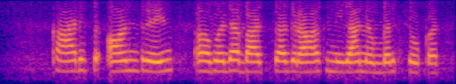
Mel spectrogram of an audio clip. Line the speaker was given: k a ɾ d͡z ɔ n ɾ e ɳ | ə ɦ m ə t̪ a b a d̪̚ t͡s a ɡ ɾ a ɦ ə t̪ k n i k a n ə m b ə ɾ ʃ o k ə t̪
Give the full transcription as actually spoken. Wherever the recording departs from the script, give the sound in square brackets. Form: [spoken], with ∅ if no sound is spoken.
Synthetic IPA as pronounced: k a ɾ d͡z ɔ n ɾ e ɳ | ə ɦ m ə [d̪] a b a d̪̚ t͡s a ɡ ɾ a ɦ ə [∅] k n i [ɡ] a n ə m b ə ɾ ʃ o k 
